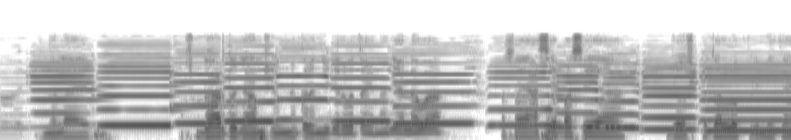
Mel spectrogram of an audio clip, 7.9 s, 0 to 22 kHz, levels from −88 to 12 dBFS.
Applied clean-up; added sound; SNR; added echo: classical method log-MMSE.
